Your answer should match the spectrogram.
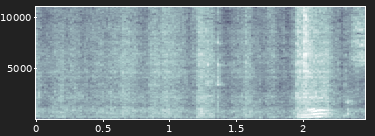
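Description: Rustling and handling of shopping purchases and their packaging, with a few light clicks.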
